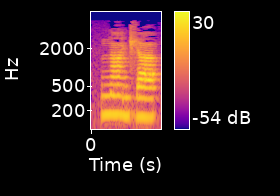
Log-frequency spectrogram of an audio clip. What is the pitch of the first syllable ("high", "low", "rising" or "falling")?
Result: high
